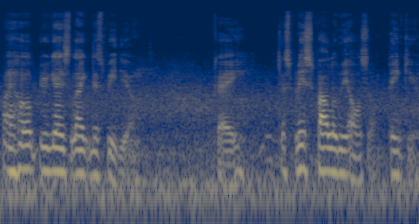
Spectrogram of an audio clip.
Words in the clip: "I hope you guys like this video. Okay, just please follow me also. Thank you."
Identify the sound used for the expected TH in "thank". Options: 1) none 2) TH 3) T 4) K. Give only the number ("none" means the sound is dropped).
3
